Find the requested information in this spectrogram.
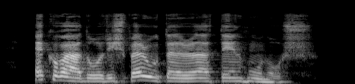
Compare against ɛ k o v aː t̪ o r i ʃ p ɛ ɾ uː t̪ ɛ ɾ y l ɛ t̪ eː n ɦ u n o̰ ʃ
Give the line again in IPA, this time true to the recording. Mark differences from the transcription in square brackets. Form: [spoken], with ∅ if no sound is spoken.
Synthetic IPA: ɛ k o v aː [d̪] o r i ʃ p ɛ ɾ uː t̪ ɛ ɾ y l ɛ t̪ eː n ɦ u n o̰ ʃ

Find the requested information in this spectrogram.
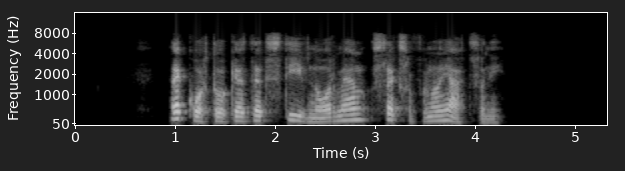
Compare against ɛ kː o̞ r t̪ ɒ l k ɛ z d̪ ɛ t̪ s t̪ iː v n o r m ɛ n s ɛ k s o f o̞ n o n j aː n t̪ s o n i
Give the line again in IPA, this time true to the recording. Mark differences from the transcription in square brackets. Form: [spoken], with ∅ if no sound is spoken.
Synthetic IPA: ɛ kː o̞ r t̪ [o] l k ɛ z d̪ ɛ t̪ s t̪ iː v n o r m ɛ n s ɛ k s o f o̞ n o n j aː [∅] t̪ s [ɒ] n i

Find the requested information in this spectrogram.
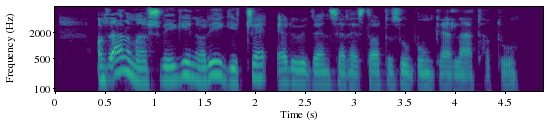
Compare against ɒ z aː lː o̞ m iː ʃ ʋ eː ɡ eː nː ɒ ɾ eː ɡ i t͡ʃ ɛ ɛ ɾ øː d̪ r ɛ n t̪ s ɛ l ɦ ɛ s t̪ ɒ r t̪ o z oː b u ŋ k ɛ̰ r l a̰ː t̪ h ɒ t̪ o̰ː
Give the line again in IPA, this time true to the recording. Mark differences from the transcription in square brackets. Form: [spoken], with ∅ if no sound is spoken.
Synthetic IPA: ɒ z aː lː o̞ m [aː] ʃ ʋ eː ɡ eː [n] ɒ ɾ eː ɡ i t͡ʃ ɛ ɛ ɾ øː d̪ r ɛ n t̪ s ɛ [r] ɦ ɛ s t̪ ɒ r t̪ o z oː b u ŋ k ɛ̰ r l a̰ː t̪ h ɒ t̪ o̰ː

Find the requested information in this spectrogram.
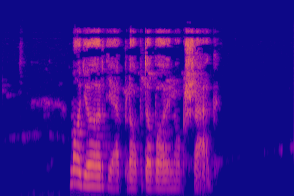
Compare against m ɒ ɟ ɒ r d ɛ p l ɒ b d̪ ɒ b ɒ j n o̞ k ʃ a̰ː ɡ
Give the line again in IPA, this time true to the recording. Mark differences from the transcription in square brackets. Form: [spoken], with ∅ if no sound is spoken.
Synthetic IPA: m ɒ ɟ ɒ r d ɛ p l ɒ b d̪ ɒ b ɒ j n o̞ k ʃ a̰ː ɡ

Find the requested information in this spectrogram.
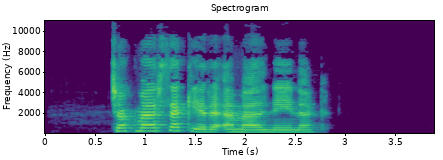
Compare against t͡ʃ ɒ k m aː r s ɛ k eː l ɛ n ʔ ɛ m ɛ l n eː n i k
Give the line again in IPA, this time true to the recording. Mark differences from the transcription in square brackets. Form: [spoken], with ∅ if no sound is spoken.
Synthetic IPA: t͡ʃ ɒ k m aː r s ɛ k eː [r] ɛ [∅] ʔ ɛ m ɛ l n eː n [ɛ] k

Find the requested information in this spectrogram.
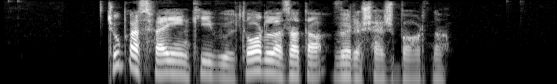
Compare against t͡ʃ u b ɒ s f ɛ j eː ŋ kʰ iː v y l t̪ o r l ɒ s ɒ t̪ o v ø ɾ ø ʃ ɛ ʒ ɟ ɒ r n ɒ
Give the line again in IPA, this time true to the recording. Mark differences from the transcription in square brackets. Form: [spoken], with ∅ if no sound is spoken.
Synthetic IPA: t͡ʃ u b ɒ s f ɛ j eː ŋ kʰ iː v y l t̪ o r l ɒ [z] ɒ t̪ [ɒ] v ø ɾ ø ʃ ɛ ʒ [b] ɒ r n ɒ

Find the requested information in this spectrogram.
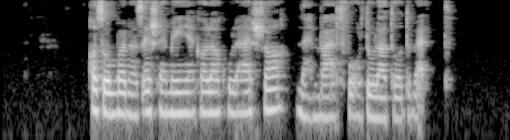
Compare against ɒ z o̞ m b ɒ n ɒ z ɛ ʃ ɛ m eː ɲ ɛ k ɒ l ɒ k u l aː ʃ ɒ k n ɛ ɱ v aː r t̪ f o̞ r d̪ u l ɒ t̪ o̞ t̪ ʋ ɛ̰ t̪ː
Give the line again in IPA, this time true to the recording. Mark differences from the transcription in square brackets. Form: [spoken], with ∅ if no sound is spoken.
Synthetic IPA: ɒ z o̞ m b ɒ n ɒ z ɛ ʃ ɛ m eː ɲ ɛ k ɒ l ɒ k u l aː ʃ ɒ [∅] n ɛ ɱ v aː r t̪ f o̞ r d̪ u l ɒ t̪ o̞ t̪ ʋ ɛ̰ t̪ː

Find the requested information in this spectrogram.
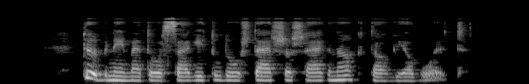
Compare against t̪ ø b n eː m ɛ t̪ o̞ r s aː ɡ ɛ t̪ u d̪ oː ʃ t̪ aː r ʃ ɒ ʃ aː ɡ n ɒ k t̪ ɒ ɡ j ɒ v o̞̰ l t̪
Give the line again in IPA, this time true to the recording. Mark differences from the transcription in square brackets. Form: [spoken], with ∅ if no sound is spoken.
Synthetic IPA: t̪ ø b n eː m ɛ t̪ o̞ r s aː ɡ [i] t̪ u d̪ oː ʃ t̪ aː r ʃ ɒ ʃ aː ɡ n ɒ k t̪ ɒ ɡ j ɒ v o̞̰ l t̪

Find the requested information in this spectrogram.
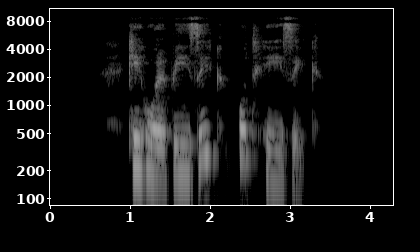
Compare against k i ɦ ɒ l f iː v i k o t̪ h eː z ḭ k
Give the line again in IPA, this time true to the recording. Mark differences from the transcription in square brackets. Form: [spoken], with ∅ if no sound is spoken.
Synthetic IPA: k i ɦ [o] l [v] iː [z] i k o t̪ h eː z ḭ k

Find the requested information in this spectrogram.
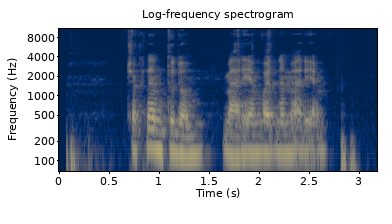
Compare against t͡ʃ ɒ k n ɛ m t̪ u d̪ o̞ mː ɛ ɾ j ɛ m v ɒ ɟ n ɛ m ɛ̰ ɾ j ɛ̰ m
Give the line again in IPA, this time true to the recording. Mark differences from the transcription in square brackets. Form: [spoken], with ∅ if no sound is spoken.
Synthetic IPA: t͡ʃ ɒ k n ɛ m t̪ u d̪ o̞ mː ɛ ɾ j ɛ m v ɒ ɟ n ɛ m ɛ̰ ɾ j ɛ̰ m

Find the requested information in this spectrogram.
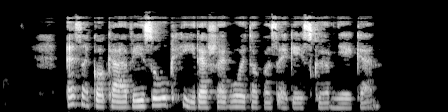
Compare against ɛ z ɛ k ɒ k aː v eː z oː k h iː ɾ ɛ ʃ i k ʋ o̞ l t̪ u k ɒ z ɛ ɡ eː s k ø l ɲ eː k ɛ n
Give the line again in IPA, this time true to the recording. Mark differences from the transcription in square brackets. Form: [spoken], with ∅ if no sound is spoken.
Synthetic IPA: ɛ z ɛ k ɒ k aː v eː z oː k h iː ɾ ɛ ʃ [ɛ] k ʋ o̞ l t̪ [ɒ] k ɒ z ɛ ɡ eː s k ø [r] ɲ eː k ɛ n

